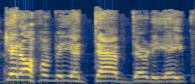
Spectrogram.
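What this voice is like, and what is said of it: Theatrical old-fashioned movie-acting voice. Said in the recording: “They talk in this weird acting... And there's a cadence... Acted accent”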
